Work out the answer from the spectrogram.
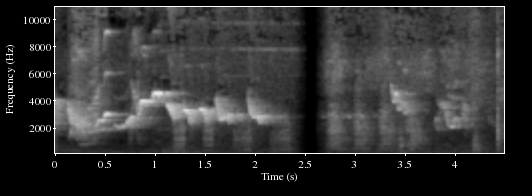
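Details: Young Javan myna calling to its companions: a rapid series of harsh, buzzy notes that slide downward, some squeaky and rising, delivered about three per second with a short silent break midway.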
